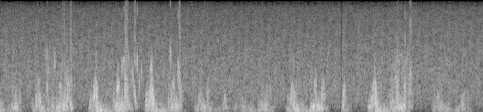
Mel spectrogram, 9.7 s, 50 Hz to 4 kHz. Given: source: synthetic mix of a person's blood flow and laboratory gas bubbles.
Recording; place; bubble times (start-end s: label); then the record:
Doppler ultrasound of blood flow; precordium
0.67-0.77 s: bubbles
0.89-1.48 s: bubbles
2.42-2.85 s: bubbles
3.34-3.66 s: bubbles
4.12-4.18 s: bubbles
7.74-8.26 s: bubbles
From the record:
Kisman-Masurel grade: 221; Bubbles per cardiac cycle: several, 3 to 8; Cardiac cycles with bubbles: 10 to 50%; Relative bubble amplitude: barely perceptible (0.100 to 0.250); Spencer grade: 2 (many but less than half of the cardiac periods contain bubble signals, singularly or in groups); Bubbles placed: only in the low amplitude regions of the cardiac cycle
